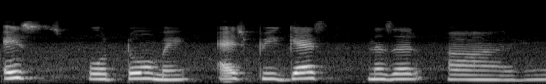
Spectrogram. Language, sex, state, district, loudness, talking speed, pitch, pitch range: Hindi, female, Madhya Pradesh, Umaria, -17 LUFS, 90 wpm, 245 Hz, 220-280 Hz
